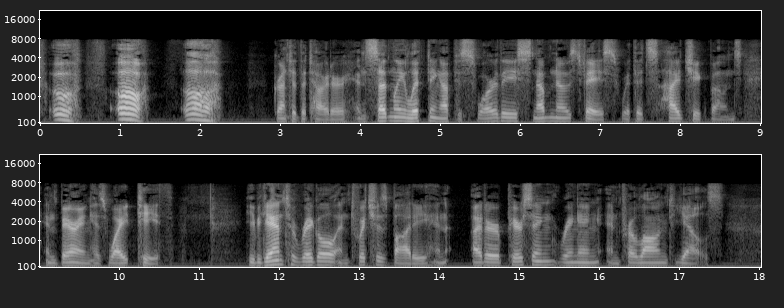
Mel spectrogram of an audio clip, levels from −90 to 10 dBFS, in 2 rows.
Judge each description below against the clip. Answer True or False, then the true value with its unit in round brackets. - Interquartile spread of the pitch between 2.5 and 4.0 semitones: False (4.9 semitones)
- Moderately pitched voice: False (115 Hz)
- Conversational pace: False (130 wpm)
